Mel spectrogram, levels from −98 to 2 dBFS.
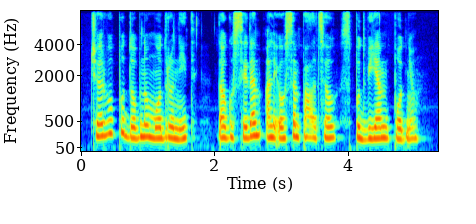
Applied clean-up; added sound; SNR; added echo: none; none; none; none.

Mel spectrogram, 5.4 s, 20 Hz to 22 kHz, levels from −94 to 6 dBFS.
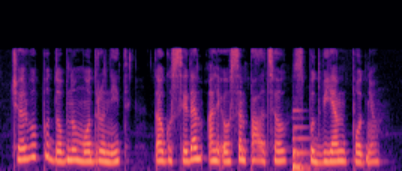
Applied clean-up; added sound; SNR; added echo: none; Bowed string instrument; 6 dB; none.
